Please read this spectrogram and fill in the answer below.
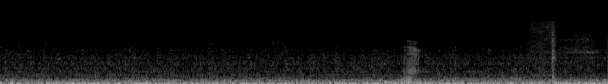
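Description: Steady low rumble of idling city traffic heard from inside a stopped electric car's cabin, with a single short spoken word about four seconds in.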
